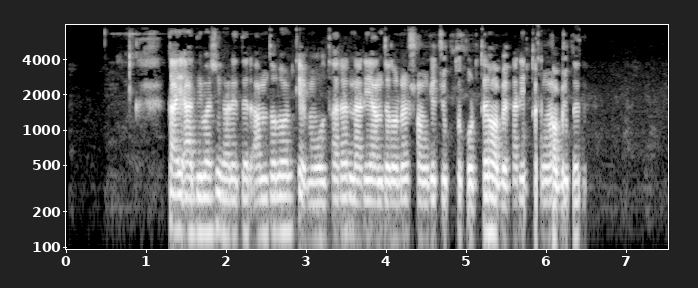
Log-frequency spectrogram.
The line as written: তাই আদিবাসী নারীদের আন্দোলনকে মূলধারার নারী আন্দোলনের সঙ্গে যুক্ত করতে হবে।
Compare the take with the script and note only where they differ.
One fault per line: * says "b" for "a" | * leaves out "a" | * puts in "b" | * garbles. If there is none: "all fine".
* garbles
